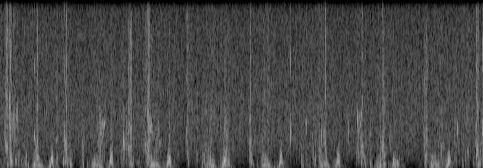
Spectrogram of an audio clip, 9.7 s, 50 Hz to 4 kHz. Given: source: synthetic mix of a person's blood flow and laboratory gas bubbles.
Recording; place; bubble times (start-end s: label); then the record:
Doppler ultrasound of blood flow; precordium
0.05-0.58 s: bubbles
0.67-0.81 s: bubbles
1.11-1.17 s: bubbles
1.23-1.47 s: bubbles
1.62-1.69 s: bubbles
1.94-2.12 s: bubbles
2.40-3.24 s: bubbles
3.71-3.88 s: bubbles
3.92-3.96 s: bubbles
4.03-4.32 s: bubbles
4.40-4.61 s: bubbles
4.96-5.11 s: bubbles
5.21-5.40 s: bubbles
5.78-5.86 s: bubbles
6.00-6.17 s: bubbles
6.24-6.58 s: bubbles
6.92-7.00 s: bubbles
7.10-7.46 s: bubbles
7.56-7.74 s: bubbles
7.78-7.84 s: bubbles
7.92-8.01 s: bubbles
8.45-8.94 s: bubbles
9.07-9.20 s: bubbles
9.22-9.41 s: bubbles
9.46-9.67 s: bubbles
From the record:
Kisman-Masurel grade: 342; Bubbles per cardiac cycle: rolling drumbeat, 9 or more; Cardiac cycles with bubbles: 100%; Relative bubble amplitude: moderate (0.250 to 0.450); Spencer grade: 3 (all of the cardiac periods contain showers or single bubble signals, but not dominating or overriding the cardiac motion signals); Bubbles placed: only in the low amplitude regions of the cardiac cycle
